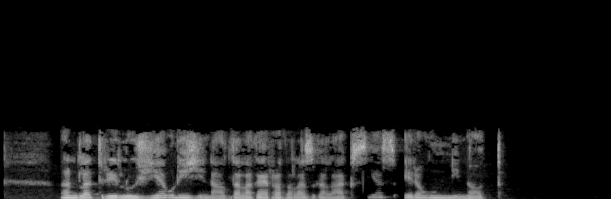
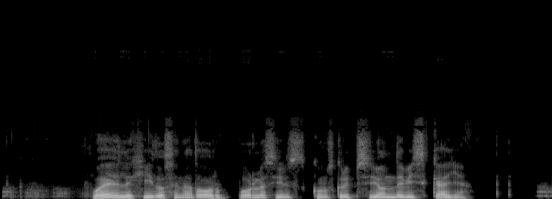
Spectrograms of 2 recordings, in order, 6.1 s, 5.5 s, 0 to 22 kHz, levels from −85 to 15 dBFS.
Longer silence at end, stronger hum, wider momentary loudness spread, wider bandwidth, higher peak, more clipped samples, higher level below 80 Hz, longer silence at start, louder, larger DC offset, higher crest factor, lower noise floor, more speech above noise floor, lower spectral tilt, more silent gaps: first, 1.1 s vs 0.05 s; neither; about the same, 8 LU vs 9 LU; about the same, 8.2 kHz vs 7.8 kHz; about the same, -2 dBFS vs -2 dBFS; neither; first, -52 dBFS vs -68 dBFS; about the same, 0.05 s vs 0.05 s; first, -17 LUFS vs -20 LUFS; neither; about the same, 18 dB vs 18 dB; first, -83 dBFS vs -50 dBFS; first, 66 dB vs 31 dB; second, -3.5 dB/octave vs -7 dB/octave; second, none vs 5.18-5.32 s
